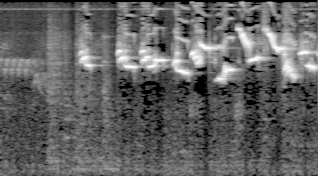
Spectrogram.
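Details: Caged Double-collared Seedeater (coleiro baiano), tutored from a nestling for three to five months, sings its fluted trained song: after a faint opening, a quick run of high, clear whistled notes in rapid linked phrases.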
